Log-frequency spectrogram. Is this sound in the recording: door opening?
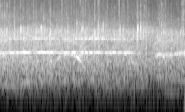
no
